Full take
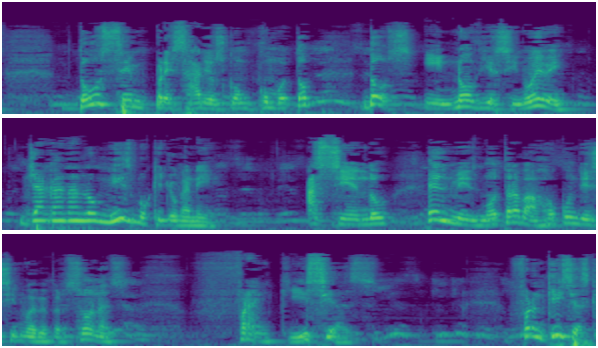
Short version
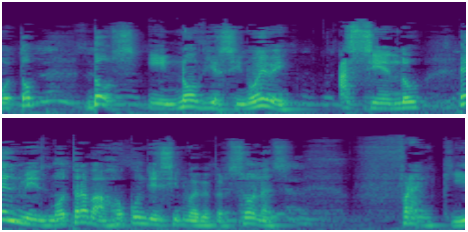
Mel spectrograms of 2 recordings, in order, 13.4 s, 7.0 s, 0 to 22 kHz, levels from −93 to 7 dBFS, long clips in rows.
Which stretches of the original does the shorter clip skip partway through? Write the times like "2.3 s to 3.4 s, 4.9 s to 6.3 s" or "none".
4.6 s to 6.7 s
